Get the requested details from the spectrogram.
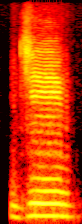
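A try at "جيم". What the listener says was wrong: আলিফ পরিমাণ টান, টানটা বেশি হবে।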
